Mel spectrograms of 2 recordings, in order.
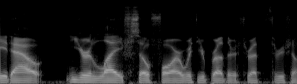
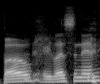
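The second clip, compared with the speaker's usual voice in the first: loud, higher playful hail; mock announcement, raised voice; calling out; 5 semitones higher, 8 dB louder than usual. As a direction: pretend to summon someone listening.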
